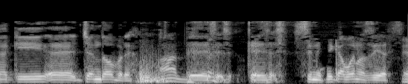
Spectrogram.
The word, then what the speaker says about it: dzień dobry: Eso te iba a decir, yo lo tenía por aquí apuntado, pero no sabía cómo se pronunciaba ese el polaco. – Dzień dobry, sí.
